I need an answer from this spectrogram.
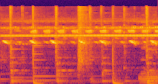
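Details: A katydid (belalang), heard at night from atop a jackfruit tree near homes in a residential area, gives a loud, steady, high-pitched buzzing song over background music.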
